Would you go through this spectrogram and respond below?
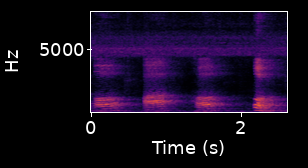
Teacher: अ, आ, ह, अह, ये जो इसका उच्चारण होता है कंठ से होता है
